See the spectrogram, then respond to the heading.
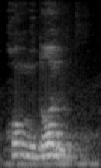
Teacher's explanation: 앞의 음은 이응의 영향을 받아서 콧소리 비음인 니은이야, 니은으로 바뀌었죠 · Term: 비음화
